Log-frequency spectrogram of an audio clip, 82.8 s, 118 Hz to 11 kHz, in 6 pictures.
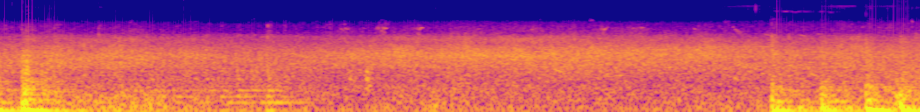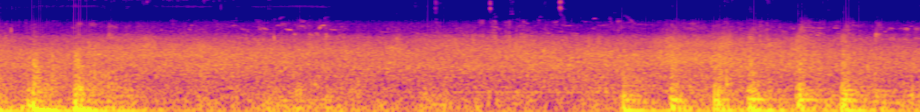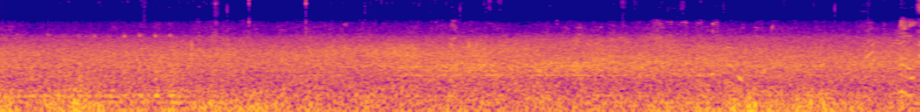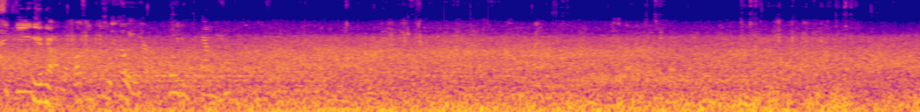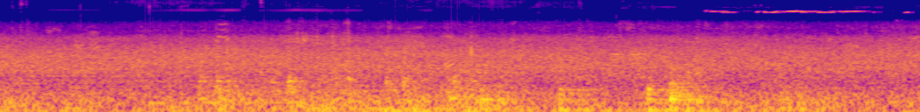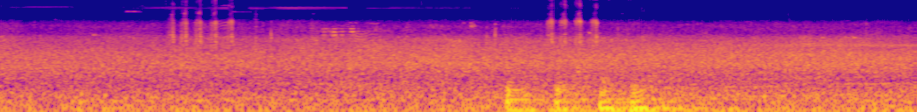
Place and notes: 大佳河濱公園, Taipei City - walking in the Park
walking in the Park, Traffic Sound, Sound from highway, Holiday, Sunny mild weather, Birds singing, Binaural recordings, Zoom H4n+ Soundman OKM II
